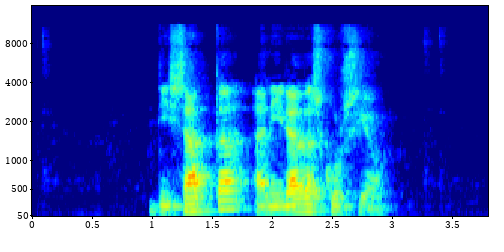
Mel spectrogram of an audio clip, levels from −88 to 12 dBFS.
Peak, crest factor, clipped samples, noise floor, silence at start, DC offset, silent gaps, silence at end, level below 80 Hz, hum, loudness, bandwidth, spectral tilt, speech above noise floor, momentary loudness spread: -6 dBFS; 22 dB; under 0.1%; -76 dBFS; 1 s; under 0.1%; none; 0.85 s; -64 dBFS; none; -25 LUFS; 11.5 kHz; -4.5 dB/octave; 51 dB; 17 LU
